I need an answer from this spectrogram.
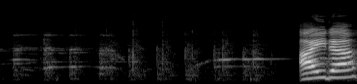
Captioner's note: attendees clapping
